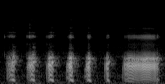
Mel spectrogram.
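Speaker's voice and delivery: low, sly chuckle; a low chuckle full of cunning; sly fox chuckle. Acted. Fox chuckles to the crow, sly low chuckle. Fox laughs before speaking.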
